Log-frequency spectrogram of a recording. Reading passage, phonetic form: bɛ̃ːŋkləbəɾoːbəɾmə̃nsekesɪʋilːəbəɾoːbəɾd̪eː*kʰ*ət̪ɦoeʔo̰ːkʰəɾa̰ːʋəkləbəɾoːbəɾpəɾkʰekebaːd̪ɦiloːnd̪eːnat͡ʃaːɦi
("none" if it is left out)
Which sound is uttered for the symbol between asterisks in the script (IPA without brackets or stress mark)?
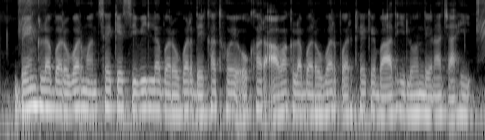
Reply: kʰ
